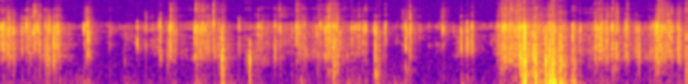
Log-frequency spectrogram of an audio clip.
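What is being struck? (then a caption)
Plastic bubble wrap sheet. A flat sheet of clear plastic bubble wrap with air-filled bubbles is scratched and tapped by long painted nails. Bright, crinkly crunches and quick ticking taps come in dense bursts with brief pauses. A fuller, louder stretch of crackling arrives near the five-second mark.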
